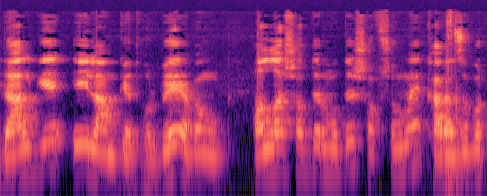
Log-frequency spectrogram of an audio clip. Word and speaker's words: الله: মোটা উচ্চারণ হবে, কারণ আল্লাহ শব্দের পূর্বের হরফে যদি জবর পেশ থাকে তাহলে আল্লাহ শব্দের আওয়াজটা মোটা হয়, আর যদি জের থাকে তাহলে পাতলা উচ্চারণ হয়।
